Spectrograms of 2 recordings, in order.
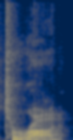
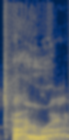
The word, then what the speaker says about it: Tyrod: um but we've determined that his name is trod he says Ty introduction he says Tyrod I'm like what does your dad you what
